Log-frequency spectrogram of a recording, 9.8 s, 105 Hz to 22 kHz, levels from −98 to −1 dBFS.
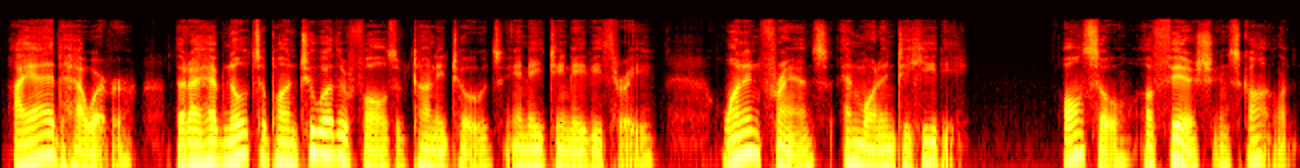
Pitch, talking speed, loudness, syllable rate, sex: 110 Hz, 185 wpm, -20 LUFS, 5.7 syllables/s, male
